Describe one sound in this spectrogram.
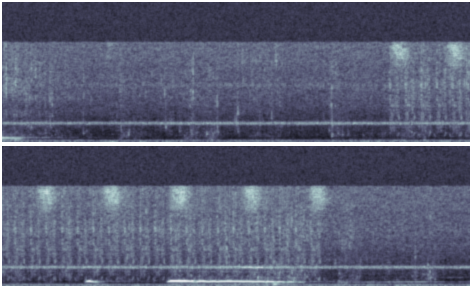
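Gentle waves lap softly against a boat.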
